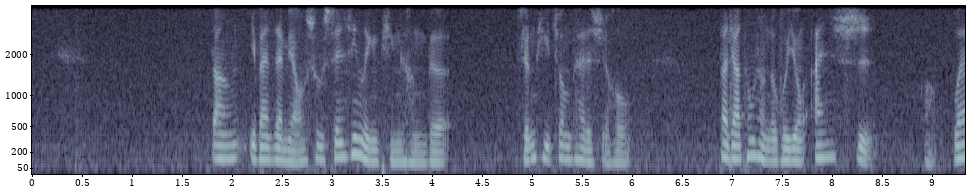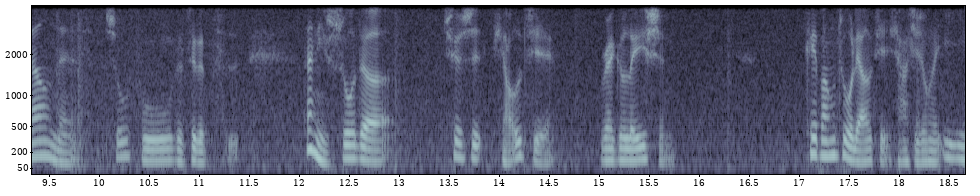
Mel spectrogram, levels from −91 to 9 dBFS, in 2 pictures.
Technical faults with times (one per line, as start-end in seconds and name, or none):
none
